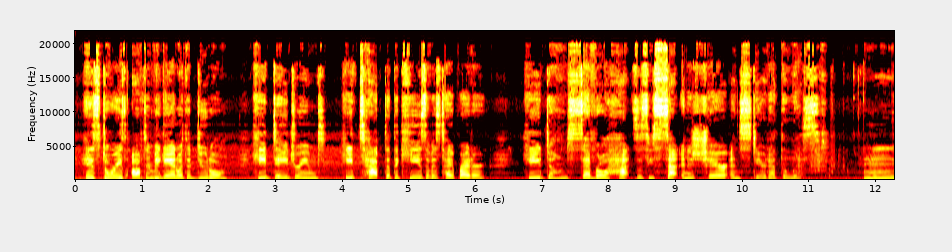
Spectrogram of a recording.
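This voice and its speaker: Female children's storytime host, high voice, expressive delivery with simple explanatory asides. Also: vocal fry, low-quality recording. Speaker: children's read-aloud host and art teacher. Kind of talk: reading a picture book aloud to children, with asides.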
